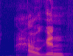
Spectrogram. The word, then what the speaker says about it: Haugen: How do you pronounce her name? – Francis Hagen. – Yeah. Okay, we're gonna go with Hagen.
